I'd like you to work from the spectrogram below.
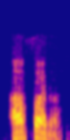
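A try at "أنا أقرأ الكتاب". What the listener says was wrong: اقرأ نہیں ہے نا، اس کے اوپر حمزہ کیا ہوا ہے. حمزہ لکھا ہوا ہے.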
